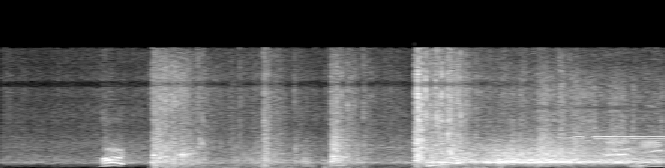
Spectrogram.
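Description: Football players collide with heavy padded thuds.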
